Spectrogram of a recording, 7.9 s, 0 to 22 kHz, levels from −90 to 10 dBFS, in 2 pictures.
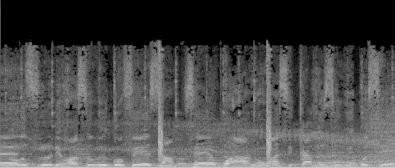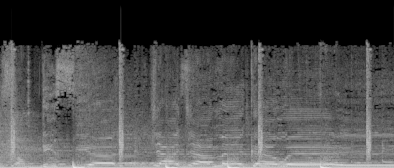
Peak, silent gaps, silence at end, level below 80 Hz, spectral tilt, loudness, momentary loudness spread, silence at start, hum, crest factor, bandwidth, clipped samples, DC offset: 0 dBFS; none; 0 s; -14 dBFS; -5.5 dB/octave; -13 LUFS; 5 LU; 0 s; none; 10 dB; 17 kHz; under 0.1%; under 0.1%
